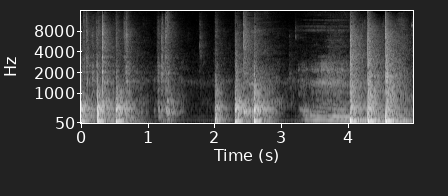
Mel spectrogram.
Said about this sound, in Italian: che vi viene a bussare alle porte.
